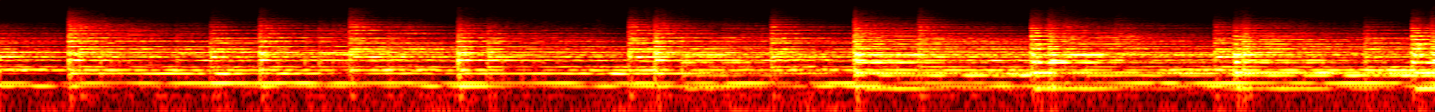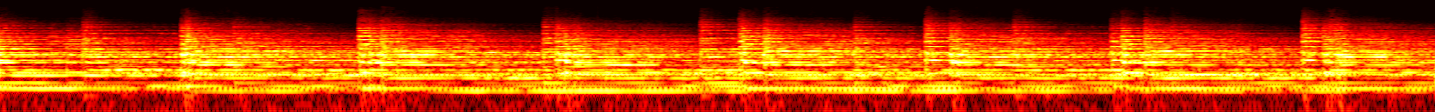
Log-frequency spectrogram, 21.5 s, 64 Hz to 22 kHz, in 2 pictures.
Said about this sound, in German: Es ist 12 Uhr. Sie hören die Glocken der Pfarrkirche zum heiligen Johannes dem Täufer aus Haflingen in Südtirol.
